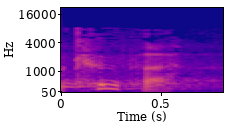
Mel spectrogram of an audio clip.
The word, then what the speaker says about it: Cowper: Now, I call him William Cooper. It's spelt C-O-W-P-E-R, but I call him Cooper.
